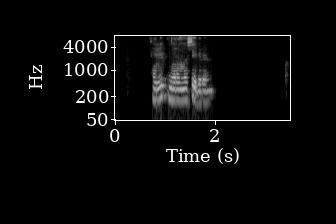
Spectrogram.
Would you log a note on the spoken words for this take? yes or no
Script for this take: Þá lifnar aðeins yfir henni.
no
